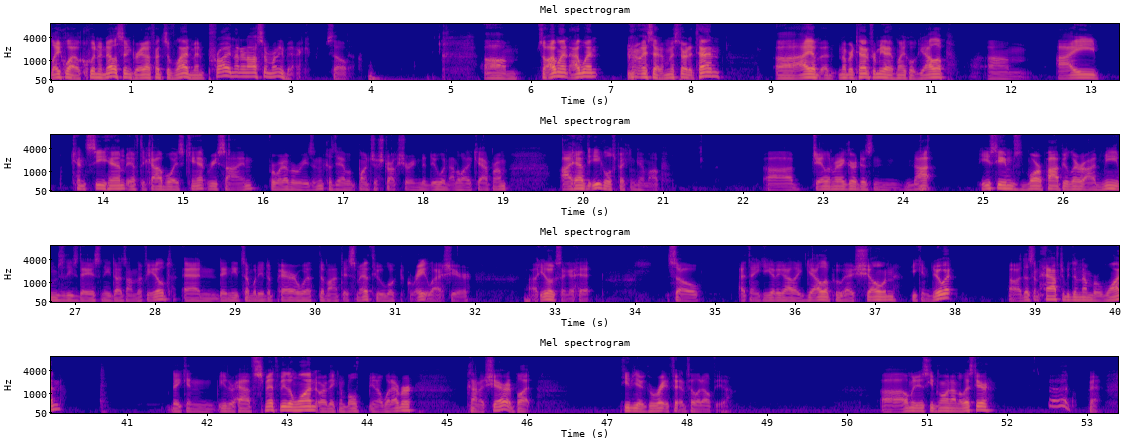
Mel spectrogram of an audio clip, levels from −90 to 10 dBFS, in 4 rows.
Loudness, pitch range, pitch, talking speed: -38 LUFS, 90-120 Hz, 105 Hz, 200 wpm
